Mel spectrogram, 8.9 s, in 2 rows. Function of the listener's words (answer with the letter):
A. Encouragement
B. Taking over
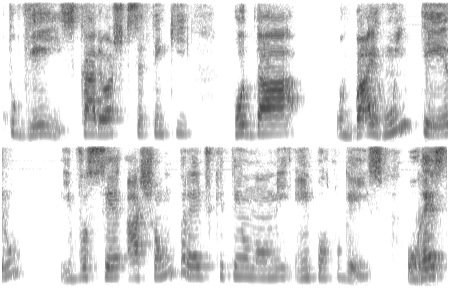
A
